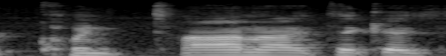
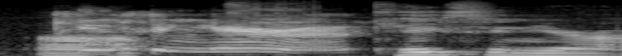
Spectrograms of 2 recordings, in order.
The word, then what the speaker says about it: Quinceañera: Diz Our Dream with their daughter had a big success story recently with their Quintana. I hope I'm saying it right. Quinceañera.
